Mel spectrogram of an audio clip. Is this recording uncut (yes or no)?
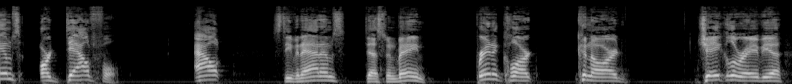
no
